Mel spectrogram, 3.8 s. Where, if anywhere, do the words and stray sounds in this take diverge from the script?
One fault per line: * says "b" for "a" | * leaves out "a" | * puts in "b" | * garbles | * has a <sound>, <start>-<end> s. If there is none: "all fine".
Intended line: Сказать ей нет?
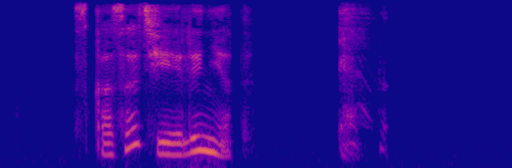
* puts in "или"
* has a cough, 2.5-2.9 s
